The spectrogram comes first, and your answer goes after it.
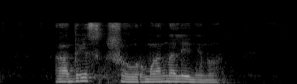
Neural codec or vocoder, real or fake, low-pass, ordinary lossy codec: codec, 16 kHz, 4.8 kbps, FACodec; fake; 7.2 kHz; AAC, 32 kbps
